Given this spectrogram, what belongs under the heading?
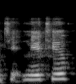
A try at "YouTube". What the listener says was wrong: No, but you said it with an N. You didn't say with the U.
